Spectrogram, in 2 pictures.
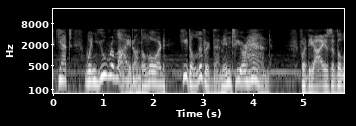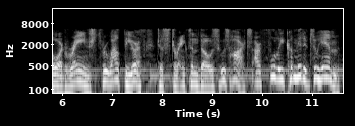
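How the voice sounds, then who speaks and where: A man's voice: fairly high pitch, sing-song, unhurried. A man playing a stern, indignant prophet delivering an emphatic rebuke in a dramatized scripture audiobook. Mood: stern, impassioned. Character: stern male seer rebuking a king, indignant. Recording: dull sound with faint music.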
